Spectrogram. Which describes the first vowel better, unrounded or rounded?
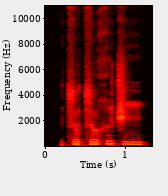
rounded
